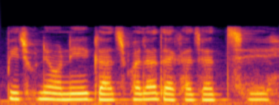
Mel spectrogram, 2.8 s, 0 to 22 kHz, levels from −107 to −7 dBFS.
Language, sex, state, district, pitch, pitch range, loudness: Bengali, female, West Bengal, Cooch Behar, 220 Hz, 215-230 Hz, -14 LUFS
